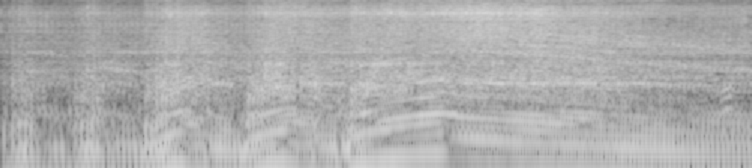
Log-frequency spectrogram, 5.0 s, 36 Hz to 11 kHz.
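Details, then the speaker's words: 2016 Yamaha XMAX 250 after replacing a gutted, loud exhaust with a new one: smooth, fairly muted rise and fall through throttle blips, no rasp or blowing; engine running normally again. "Çünkü egzozun içini boşaltmışlar komple şu anda Motorumun çalışması gayet normale döndü"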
